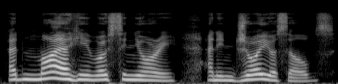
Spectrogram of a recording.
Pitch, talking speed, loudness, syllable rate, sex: 205 Hz, 125 wpm, -18 LUFS, 4.8 syllables/s, female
